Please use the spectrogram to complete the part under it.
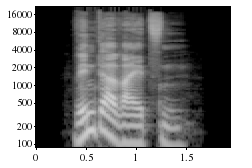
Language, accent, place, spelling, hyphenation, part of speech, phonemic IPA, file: German, Germany, Berlin, Winterweizen, Win‧ter‧wei‧zen, noun, /ˈvɪntɐˌvaɪ̯t͡sn̩/, De-Winterweizen.ogg
- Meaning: winter wheat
